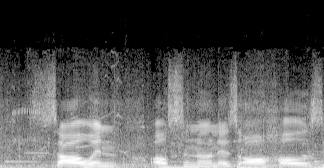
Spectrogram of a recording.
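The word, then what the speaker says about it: Samhain: Sam Hayne, if you want to mispronounce it.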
